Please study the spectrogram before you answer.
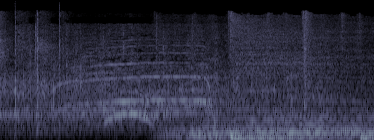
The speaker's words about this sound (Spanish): Como creemos en el turismo, trabajamos por el turismo y amamos el turismo, nos despedimos siempre con un aplauso.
